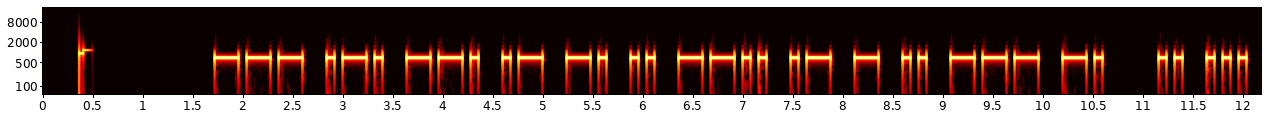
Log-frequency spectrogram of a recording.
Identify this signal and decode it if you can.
Morse code, heard as a keyed tone, about 15 wpm, 700 Hz. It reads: ORGANIZATION IS
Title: Sentences from Top 1000 Words - Review Part 5 - 15wpm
